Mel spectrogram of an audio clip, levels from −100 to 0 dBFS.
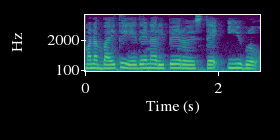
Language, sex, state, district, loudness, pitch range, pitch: Telugu, female, Andhra Pradesh, Srikakulam, -26 LUFS, 195-210 Hz, 205 Hz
